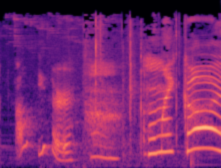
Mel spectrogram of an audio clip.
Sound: gasps

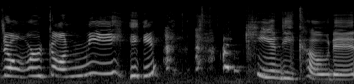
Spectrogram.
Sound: giggling

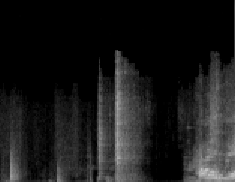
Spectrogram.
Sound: door closes

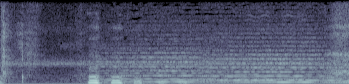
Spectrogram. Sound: chuckles

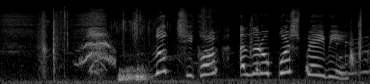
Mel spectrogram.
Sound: chitters softly

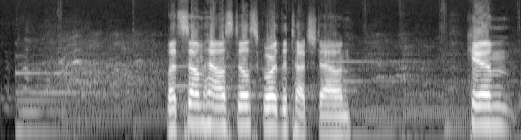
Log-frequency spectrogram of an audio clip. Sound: laughter

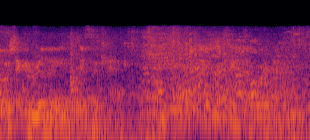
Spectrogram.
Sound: laughs

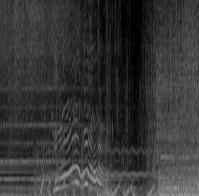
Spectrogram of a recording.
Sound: shrieking

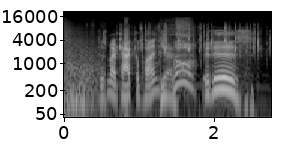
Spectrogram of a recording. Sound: gasp

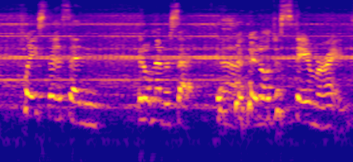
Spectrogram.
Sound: laughing

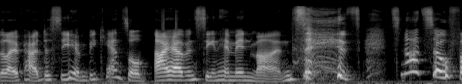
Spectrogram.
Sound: laughs

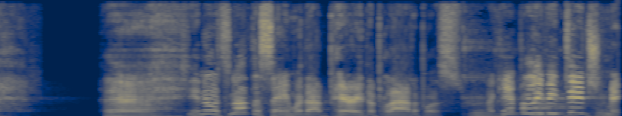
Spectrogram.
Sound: sighs

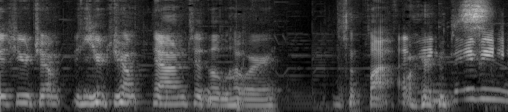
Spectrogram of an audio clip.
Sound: laughs

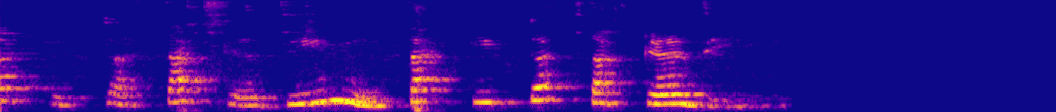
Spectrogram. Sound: counts in foreign language

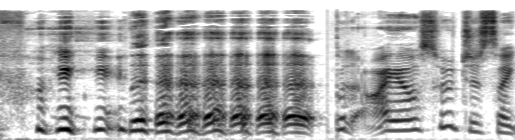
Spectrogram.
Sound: laughs

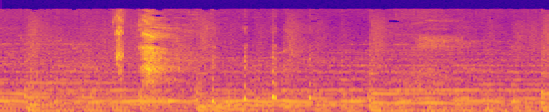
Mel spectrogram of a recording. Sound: kissing

